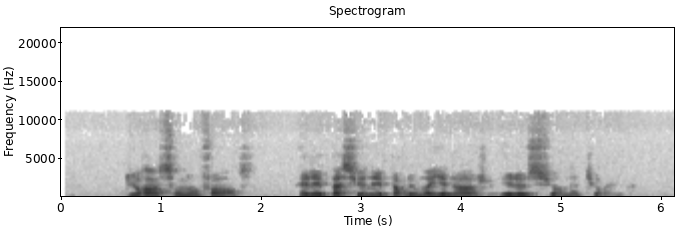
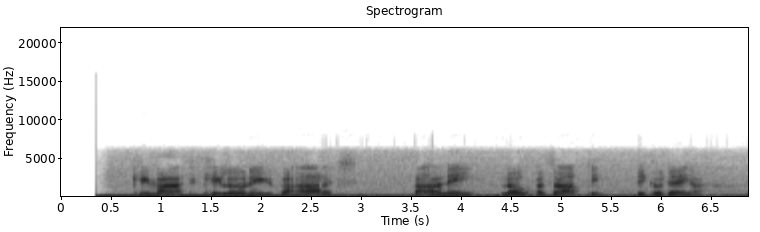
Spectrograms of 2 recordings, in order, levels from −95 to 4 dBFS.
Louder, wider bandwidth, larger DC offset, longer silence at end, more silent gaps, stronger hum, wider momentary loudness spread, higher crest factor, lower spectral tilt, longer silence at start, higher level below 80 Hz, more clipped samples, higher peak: second, -25 LUFS vs -16 LUFS; first, 11.5 kHz vs 6.2 kHz; neither; first, 0.55 s vs 0 s; neither; neither; first, 14 LU vs 11 LU; about the same, 20 dB vs 16 dB; second, -5 dB/octave vs -8 dB/octave; first, 0.65 s vs 0.35 s; second, -60 dBFS vs -26 dBFS; neither; second, -6 dBFS vs 0 dBFS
